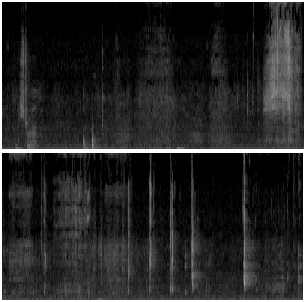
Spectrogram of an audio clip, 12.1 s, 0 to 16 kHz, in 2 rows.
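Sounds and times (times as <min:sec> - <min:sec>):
person chewing noodles: 0:04.6 - 0:12.0
wet mouth clicks and smacks: 0:08.5 - 0:11.2.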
